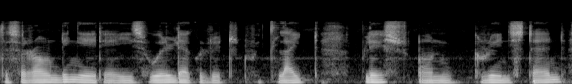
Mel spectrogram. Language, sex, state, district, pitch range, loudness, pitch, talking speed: English, male, Sikkim, Gangtok, 95-105 Hz, -17 LUFS, 100 Hz, 125 wpm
